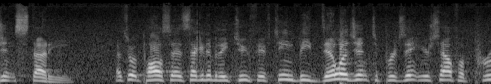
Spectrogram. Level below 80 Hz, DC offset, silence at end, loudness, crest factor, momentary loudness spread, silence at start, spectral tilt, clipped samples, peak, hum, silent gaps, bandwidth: -52 dBFS; under 0.1%; 0 s; -19 LUFS; 14 dB; 10 LU; 0 s; -5 dB/octave; under 0.1%; -6 dBFS; none; none; 19 kHz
